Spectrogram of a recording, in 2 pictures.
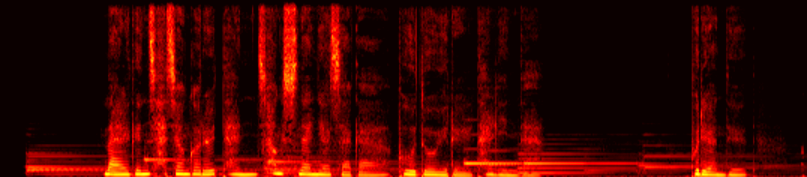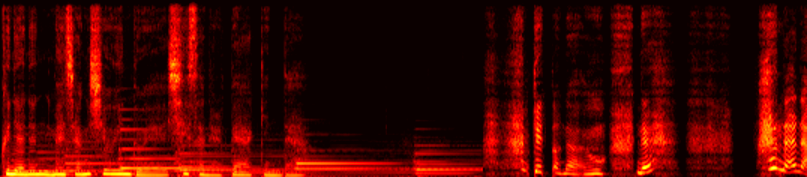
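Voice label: Korean, female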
